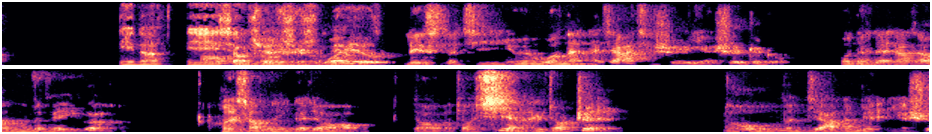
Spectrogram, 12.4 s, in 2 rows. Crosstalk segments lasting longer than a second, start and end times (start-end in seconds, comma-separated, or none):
1.3-2.5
